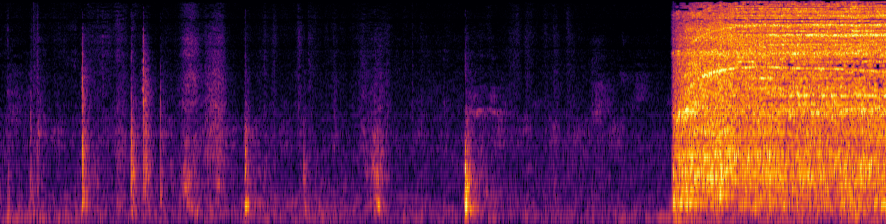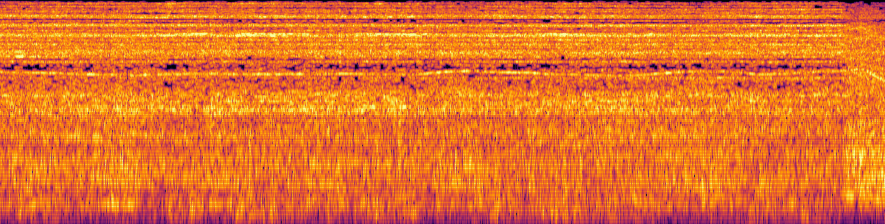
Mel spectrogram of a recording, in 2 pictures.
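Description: A few light taps, then about seven seconds in a corded handheld circular saw starts abruptly and cuts steadily through laminated board for about ten seconds, a loud, even cutting noise with a high motor whine.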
